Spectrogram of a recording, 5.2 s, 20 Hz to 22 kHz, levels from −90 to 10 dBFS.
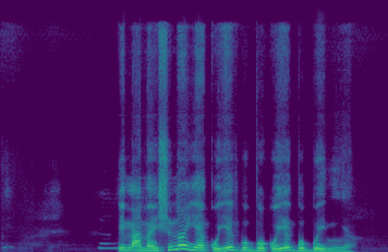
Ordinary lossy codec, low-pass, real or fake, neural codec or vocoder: none; none; fake; autoencoder, 48 kHz, 32 numbers a frame, DAC-VAE, trained on Japanese speech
